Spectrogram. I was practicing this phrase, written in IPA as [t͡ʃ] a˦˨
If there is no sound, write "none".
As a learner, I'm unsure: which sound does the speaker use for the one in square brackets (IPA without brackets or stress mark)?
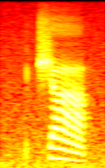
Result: t͡ʃ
